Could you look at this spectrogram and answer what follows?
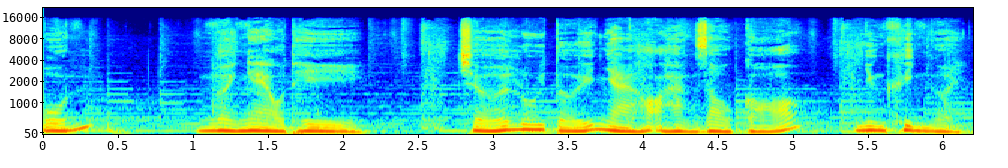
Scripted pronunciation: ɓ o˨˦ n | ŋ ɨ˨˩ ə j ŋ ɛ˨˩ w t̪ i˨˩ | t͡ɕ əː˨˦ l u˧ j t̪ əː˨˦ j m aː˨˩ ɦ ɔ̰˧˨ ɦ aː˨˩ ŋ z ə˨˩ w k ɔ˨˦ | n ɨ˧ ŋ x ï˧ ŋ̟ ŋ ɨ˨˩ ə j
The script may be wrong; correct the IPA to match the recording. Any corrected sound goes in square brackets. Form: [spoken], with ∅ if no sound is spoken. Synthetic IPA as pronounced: ɓ o˨˦ n | ŋ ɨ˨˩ ə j ŋ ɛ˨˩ w [t̪ʰ] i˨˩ | t͡ɕ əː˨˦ l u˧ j t̪ əː˨˦ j [ɲ] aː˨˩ ɦ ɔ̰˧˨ ɦ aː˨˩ ŋ z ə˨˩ w k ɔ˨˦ | [ɲ] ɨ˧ ŋ x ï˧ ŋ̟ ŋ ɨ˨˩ ə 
